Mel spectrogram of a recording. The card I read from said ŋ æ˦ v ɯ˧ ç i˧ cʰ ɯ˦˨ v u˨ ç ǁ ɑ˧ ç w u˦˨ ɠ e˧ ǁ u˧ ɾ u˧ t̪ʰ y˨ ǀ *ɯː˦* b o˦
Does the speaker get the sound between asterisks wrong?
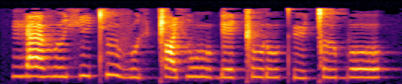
yes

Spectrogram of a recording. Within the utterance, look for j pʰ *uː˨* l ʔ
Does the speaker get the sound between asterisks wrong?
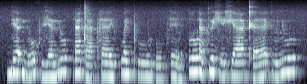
no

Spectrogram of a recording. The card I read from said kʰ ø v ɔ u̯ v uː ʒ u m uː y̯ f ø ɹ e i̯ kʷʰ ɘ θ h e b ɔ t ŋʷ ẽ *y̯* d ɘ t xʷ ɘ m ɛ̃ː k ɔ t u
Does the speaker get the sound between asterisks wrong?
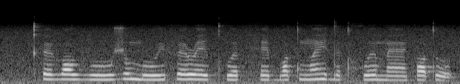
yes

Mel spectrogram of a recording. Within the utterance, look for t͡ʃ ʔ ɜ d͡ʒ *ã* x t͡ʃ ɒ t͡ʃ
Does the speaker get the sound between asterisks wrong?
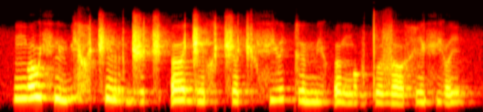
yes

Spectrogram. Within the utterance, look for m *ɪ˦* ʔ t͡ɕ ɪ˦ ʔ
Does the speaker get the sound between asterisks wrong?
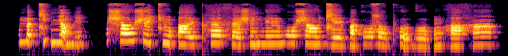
yes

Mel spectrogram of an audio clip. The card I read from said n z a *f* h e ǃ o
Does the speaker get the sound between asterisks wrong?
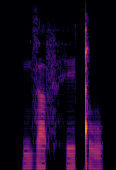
no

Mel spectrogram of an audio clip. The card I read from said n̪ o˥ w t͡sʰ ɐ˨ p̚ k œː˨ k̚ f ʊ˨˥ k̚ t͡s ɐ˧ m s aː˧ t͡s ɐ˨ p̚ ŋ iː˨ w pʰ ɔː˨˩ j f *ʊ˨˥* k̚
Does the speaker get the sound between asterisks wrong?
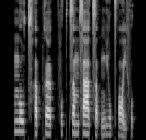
yes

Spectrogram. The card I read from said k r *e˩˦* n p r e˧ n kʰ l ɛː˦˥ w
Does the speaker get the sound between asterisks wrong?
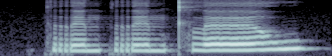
yes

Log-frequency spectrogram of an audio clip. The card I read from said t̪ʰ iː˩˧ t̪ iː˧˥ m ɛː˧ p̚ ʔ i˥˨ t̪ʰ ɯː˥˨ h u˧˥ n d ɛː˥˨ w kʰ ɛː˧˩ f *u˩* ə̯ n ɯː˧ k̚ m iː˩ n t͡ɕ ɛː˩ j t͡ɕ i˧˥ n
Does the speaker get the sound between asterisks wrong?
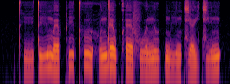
no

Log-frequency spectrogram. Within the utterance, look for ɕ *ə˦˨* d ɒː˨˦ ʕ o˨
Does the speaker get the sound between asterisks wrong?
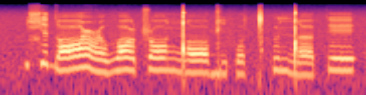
yes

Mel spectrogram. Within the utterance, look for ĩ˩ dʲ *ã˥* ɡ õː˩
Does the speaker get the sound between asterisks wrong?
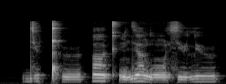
no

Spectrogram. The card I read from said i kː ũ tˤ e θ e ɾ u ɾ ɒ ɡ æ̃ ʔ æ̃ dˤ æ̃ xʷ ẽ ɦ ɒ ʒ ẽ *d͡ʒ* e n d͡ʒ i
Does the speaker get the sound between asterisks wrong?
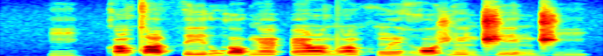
no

